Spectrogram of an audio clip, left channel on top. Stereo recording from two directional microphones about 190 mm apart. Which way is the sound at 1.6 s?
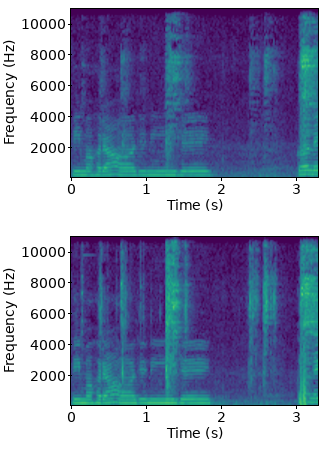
30° right (ahead or behind).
